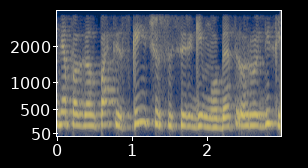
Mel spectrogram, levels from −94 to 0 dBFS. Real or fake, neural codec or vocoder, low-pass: real; none; 3.6 kHz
